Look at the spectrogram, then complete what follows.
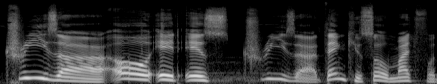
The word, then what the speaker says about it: Frieza: way it is it's freezer oh it is freezer thank you so much for the correction in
